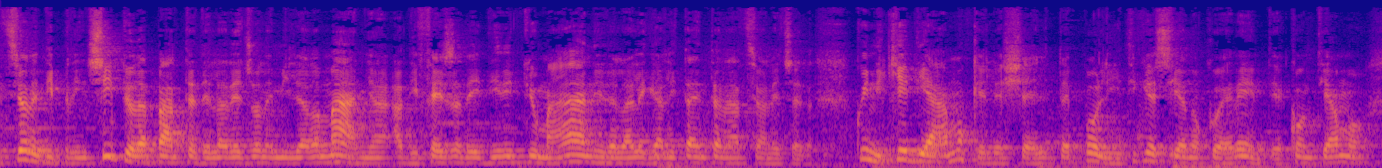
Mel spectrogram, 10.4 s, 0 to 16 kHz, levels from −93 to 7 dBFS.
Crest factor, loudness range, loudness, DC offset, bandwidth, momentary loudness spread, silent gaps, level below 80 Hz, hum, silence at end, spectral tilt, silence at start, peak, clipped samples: 22 dB; 3 LU; -28 LUFS; under 0.1%; 14 kHz; 8 LU; none; -52 dBFS; none; 0 s; -4 dB/octave; 0 s; -8 dBFS; under 0.1%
